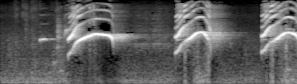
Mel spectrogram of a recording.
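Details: Asian pied starling, played as therapy for a starling that sings lazily, gives loud rising-then-falling arched whistles, three in three seconds, each clear and ringing with a short flat tail.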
